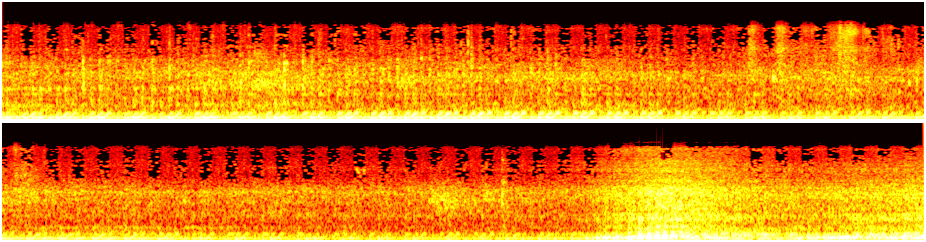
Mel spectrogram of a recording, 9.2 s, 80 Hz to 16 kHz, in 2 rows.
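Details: Yamaha 90 outboard at 1400 hours with dirty fuel injectors: uneven, clattery idle near four beats a second, rising on a throttle blip; rough running from dirty injectors.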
